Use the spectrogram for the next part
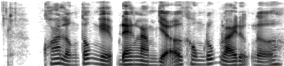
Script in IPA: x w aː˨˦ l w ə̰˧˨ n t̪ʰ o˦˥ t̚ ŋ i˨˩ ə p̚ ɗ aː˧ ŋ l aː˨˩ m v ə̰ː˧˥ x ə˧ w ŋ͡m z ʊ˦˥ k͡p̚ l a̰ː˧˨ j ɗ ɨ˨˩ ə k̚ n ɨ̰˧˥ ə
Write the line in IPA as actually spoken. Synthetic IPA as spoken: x w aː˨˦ l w ə̰˧˨ n t̪ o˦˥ t̚ ŋ i˨˩ ə p̚ ɗ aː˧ ŋ l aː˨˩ m z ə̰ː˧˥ x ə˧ w ŋ͡m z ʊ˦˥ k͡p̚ l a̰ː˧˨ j ɗ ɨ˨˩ ə k̚ n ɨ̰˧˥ ə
